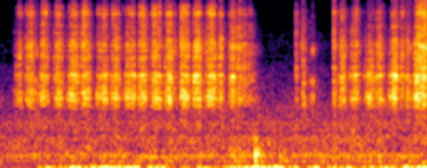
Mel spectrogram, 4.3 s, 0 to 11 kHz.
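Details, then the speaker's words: Shimano Stradic CI4+ 3000 spinning reel making a sandpaper-like noise under load, not from cranking: rapid gritty rasping about four strokes a second from a worn bearing, fixed by replacing the bearing. "customers saying it's making a lot of noise like sandpaper and it's not from the cranking so it's mostly to be from here now we're just going to verify"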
